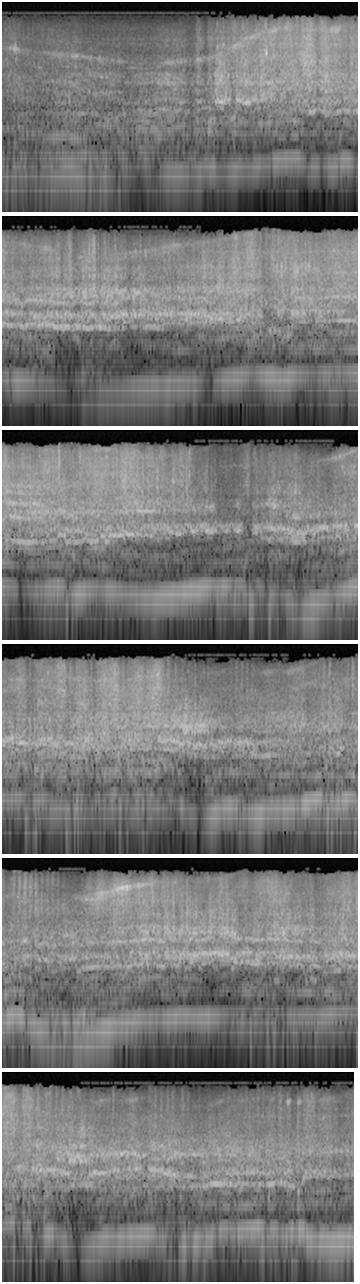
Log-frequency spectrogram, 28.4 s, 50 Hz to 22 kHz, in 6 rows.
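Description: Nissan Skyline R32 GTS-T's turbocharged 2.0-litre straight-six revving hard in a burnout, its pitch rising and falling over and over with sharp drops and recoveries, over the scrubbing hiss of spinning tyres.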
